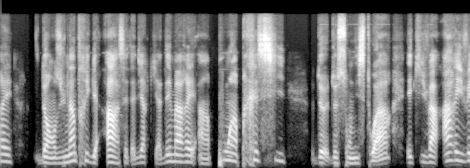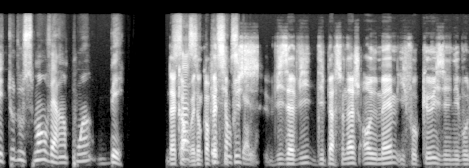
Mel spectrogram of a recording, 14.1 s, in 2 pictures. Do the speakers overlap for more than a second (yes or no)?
yes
